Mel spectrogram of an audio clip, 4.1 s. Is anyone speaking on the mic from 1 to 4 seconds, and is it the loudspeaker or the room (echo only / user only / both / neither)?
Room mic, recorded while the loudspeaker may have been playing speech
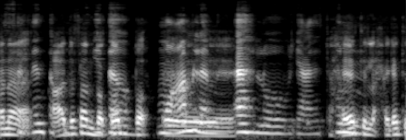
both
